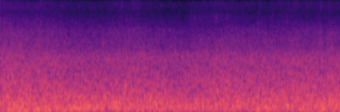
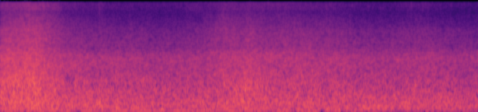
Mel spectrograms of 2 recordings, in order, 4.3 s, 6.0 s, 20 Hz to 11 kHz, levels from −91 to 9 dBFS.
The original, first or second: first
